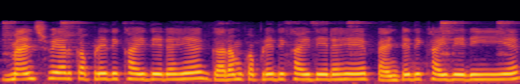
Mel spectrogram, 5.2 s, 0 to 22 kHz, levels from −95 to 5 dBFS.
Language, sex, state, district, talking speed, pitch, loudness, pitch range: Hindi, female, Uttar Pradesh, Muzaffarnagar, 205 wpm, 245 Hz, -11 LUFS, 235-260 Hz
